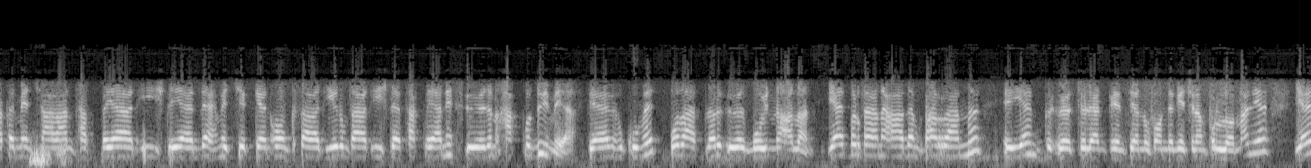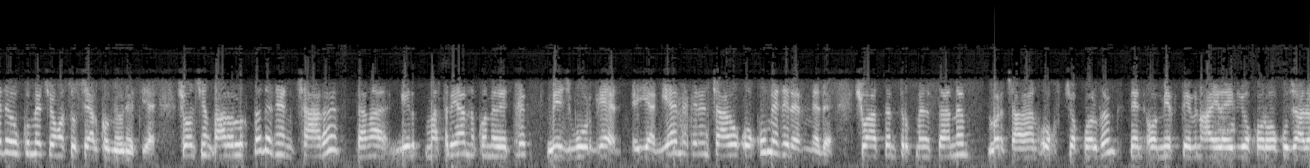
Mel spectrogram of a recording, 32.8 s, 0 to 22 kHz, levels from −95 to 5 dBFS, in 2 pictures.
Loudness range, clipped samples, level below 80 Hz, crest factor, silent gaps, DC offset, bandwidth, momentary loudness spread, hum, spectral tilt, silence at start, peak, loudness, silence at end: 1 LU; under 0.1%; -46 dBFS; 12 dB; none; under 0.1%; 5.2 kHz; 5 LU; none; -7.5 dB/octave; 0 s; 0 dBFS; -12 LUFS; 0 s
